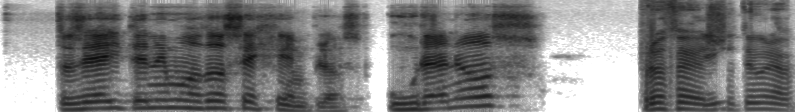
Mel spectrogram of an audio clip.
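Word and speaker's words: Οὐρανός: Omicron, Ypsilon, no se pronuncia O. ¿Sí? Se pronuncia U.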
